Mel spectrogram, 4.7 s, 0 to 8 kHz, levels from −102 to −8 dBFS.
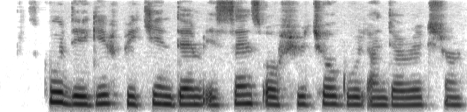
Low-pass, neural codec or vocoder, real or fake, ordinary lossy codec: none; none; real; none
